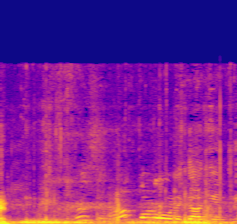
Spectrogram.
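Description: A man's voice talking faintly at a distance, over footsteps on a paved sidewalk.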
